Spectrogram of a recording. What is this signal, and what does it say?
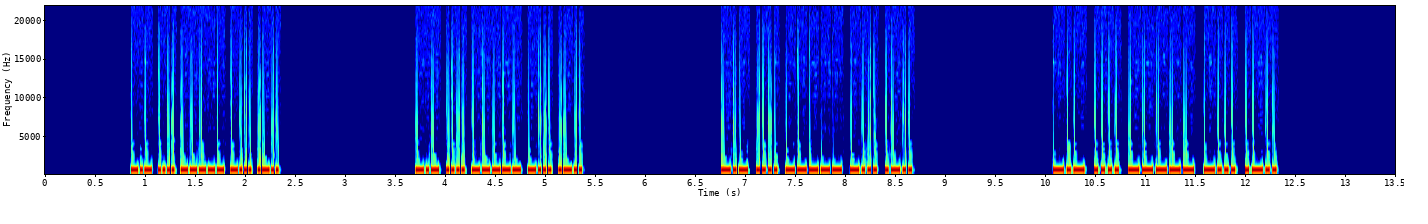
Morse code, heard as a keyed tone, about 45 wpm, 700 Hz. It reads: KH0BL KH0BL KH0BL KH0BL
